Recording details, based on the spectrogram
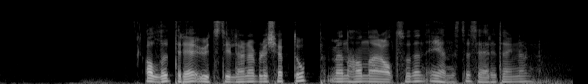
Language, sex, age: Norwegian, male, 29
